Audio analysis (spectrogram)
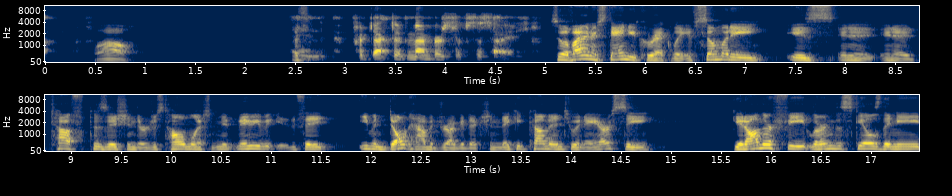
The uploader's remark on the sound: I know the audio is a little rough, but it was the best we could do!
